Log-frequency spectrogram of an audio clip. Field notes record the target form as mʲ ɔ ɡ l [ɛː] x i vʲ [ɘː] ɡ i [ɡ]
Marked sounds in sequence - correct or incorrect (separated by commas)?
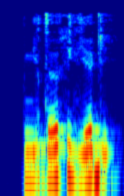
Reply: incorrect, incorrect, incorrect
